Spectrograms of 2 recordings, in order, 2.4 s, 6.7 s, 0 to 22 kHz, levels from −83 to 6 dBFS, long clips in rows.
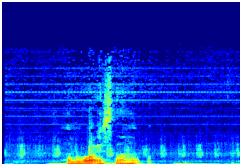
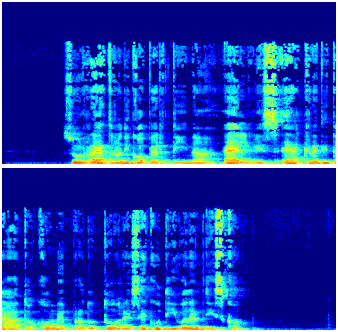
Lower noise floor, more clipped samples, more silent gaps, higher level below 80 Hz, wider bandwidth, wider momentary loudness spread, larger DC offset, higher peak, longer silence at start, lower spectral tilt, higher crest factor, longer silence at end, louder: second, -39 dBFS vs -64 dBFS; neither; neither; first, -34 dBFS vs -56 dBFS; second, 15 kHz vs 17 kHz; first, 13 LU vs 6 LU; neither; first, 0 dBFS vs -4 dBFS; second, 0.2 s vs 0.65 s; about the same, -6.5 dB/octave vs -5.5 dB/octave; about the same, 20 dB vs 18 dB; second, 0 s vs 0.9 s; first, -17 LUFS vs -20 LUFS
